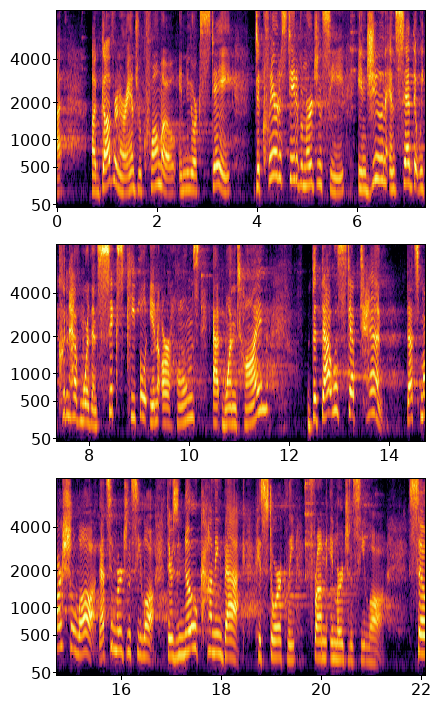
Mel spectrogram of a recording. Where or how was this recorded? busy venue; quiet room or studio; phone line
busy venue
